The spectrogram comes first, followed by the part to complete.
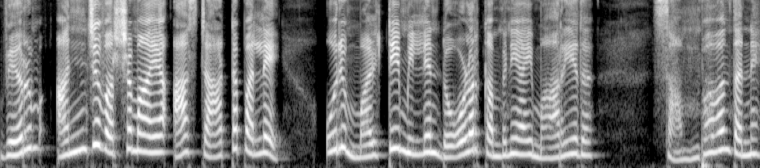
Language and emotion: Malayalam, surprised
